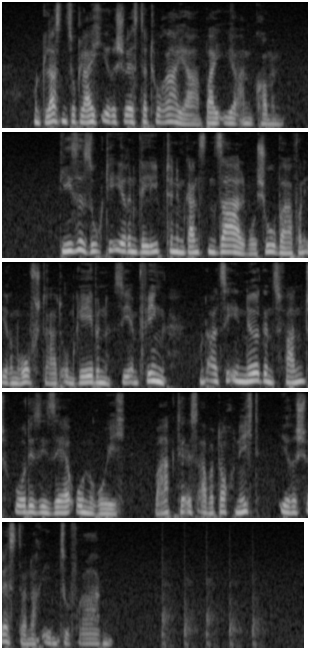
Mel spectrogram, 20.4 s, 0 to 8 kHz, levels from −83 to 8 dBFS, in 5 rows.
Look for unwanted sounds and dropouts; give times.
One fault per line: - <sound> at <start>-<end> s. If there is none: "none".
- thud at 18.4-20.0 s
